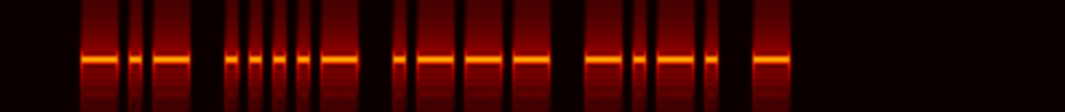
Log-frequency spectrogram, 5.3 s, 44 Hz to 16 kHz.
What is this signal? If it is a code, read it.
Morse code, heard as a keyed tone, about 20 wpm, 700 Hz. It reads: K4JCT
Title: USA Call Signs - 5 Characters - Repeated 3x - 20wpm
